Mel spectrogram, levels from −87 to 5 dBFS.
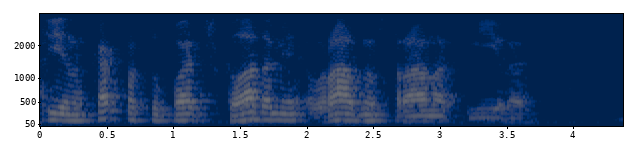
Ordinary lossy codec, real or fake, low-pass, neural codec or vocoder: Opus, 64 kbps; real; 3.6 kHz; none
